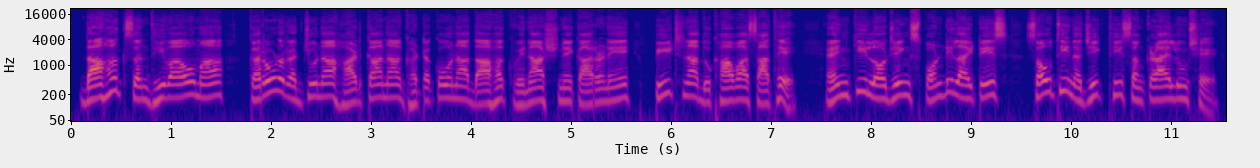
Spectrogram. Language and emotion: Gujarati, neutral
